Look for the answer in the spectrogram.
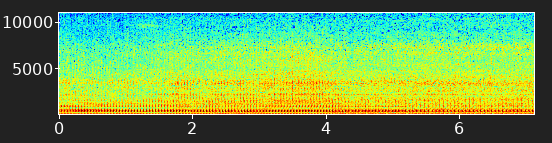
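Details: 1989 Yamaha 30 hp two-stroke outboard after exhaust gasket repair and throttle linkage reconnected: even buzz at a slightly high idle with regular firing, no misses or popping; running normally, exhaust no longer leaking from gaskets.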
